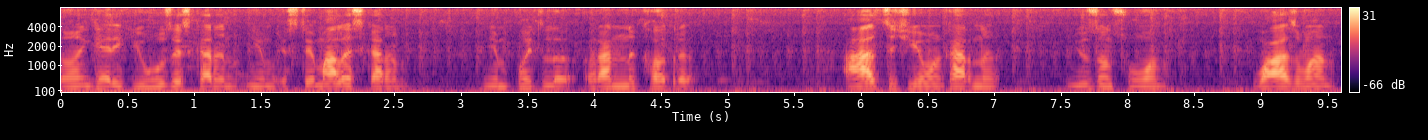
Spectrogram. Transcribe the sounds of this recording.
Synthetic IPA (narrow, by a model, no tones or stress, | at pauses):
t̪ɐɐnʲɡɐɾikjuːzɐsʲkɐɾɐnimist̪emaːlɐsʲkɐɾɐn | jimpət̪ʲlɨɾɐnːɨkʰəːt̪ɾɨ | aːzt͡sɨt͡ʃʰjiʋɐnkɐɾnɨjuzɐnsuːʋɐnʋaːzʋaːn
